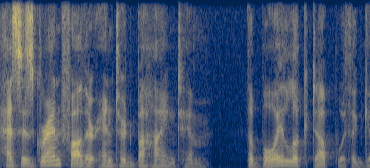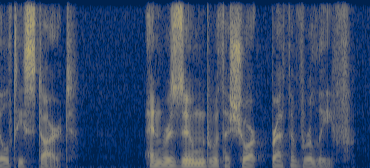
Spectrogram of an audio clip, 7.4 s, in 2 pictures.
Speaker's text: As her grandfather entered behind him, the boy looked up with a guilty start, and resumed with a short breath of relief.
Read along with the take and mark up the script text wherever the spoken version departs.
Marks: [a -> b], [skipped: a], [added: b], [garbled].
As [her -> his] grandfather entered behind him, the boy looked up with a guilty start, and resumed with a short breath of relief.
